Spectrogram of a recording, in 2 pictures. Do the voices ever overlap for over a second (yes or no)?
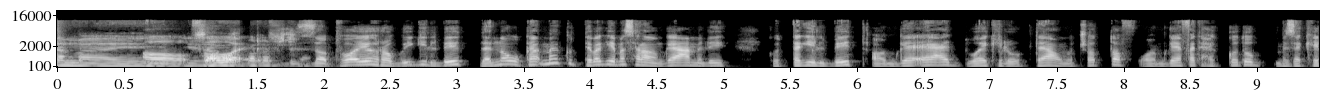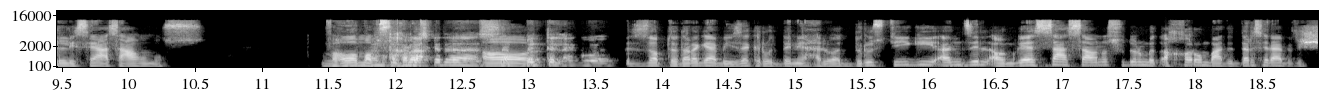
yes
